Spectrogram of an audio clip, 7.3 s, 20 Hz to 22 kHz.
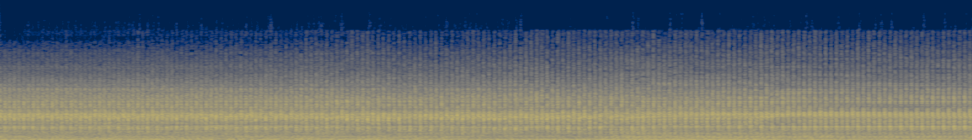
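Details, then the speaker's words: Abandoned Nissan R34 Skyline (Neo engine) started after a long sit: sharp metallic ticking, about three a second and uneven, over a buzzing idle; top-end knock, head judged toast, possibly a valve failure, unconfirmed until teardown. "Yep. As you heard, the head's toast. Yeah. Could have been a fair few things which went wrong."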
